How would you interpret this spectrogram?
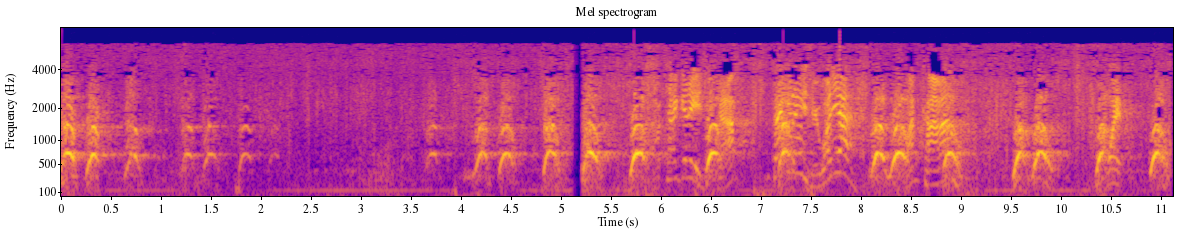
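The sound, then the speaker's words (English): A dog barks excitedly and repeatedly as it sets off with its owner to hunt rabbits, quick bursts of yips and bow-wows tumbling over one another for several seconds, with a low steady hum underneath. “Okay, suppose I get my gun and my dog and we look for a couple of rabbits, huh?”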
